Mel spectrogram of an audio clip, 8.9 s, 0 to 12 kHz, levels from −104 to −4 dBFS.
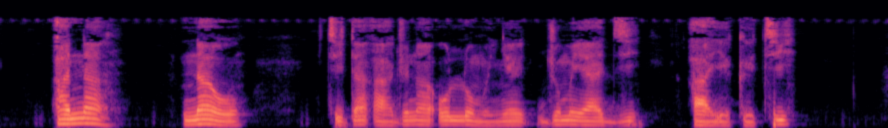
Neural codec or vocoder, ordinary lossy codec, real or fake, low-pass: none; MP3, 48 kbps; real; 7.2 kHz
